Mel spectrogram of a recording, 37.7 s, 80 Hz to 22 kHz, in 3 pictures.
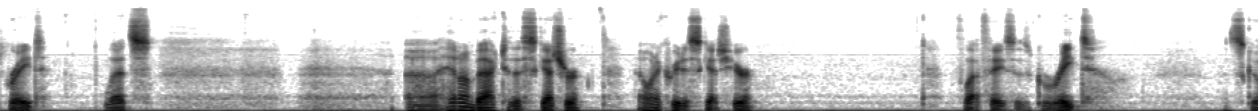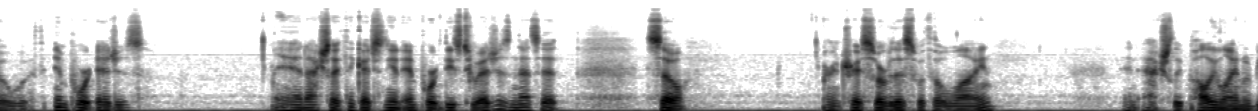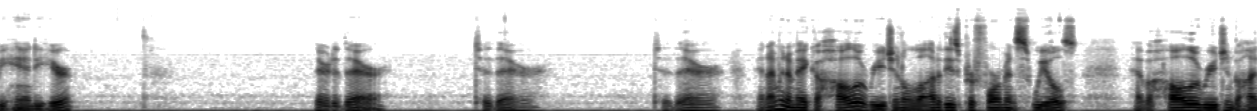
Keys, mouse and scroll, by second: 0.6-1.7 middle drag, 0.7 click, 0.7 right click, 2.4 middle click, 2.5 click, 2.5 right click, 4.5 click, 5.5 click, 6.4 click, 7.8 click, 9.3 click, 10.2-11.1 scroll up 5, 12.6 click, 15.5 click, 16.7 click, 17.2 Escape, 18.4 click, 20.1 click, 22.6 click, 24.4 click, 26.2 click, 28.1 click, 29.8 click, 31.5 click, 32.8 click, 33.8 click, 35.2 click, 36.6 click, 37.1 Escape.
